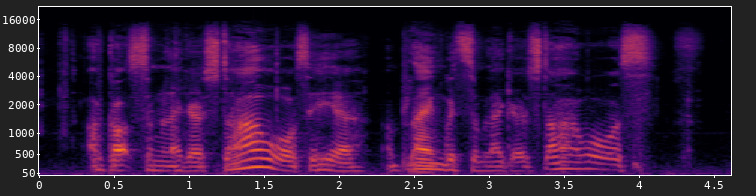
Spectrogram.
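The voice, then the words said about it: Evil cockney child demon voice. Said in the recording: “evil gremlin voice... Evil cockney child demon voice... nightmare fuel”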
